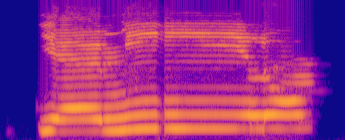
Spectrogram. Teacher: Yadiaku Doyakin Yamilu Mi-nya panjang. Yamilu Lu jangan pakai hamzah.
